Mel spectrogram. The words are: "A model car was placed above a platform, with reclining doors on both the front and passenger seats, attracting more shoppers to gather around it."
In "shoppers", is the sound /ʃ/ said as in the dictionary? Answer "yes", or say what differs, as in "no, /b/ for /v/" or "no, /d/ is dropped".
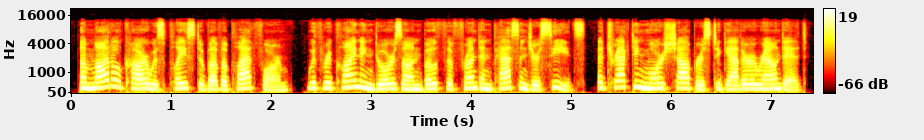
yes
